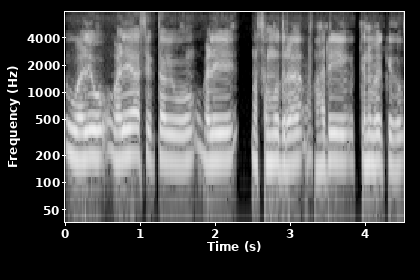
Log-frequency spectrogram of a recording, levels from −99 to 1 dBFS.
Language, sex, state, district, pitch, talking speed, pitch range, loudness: Kannada, male, Karnataka, Bijapur, 175 Hz, 145 wpm, 170-185 Hz, -14 LUFS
